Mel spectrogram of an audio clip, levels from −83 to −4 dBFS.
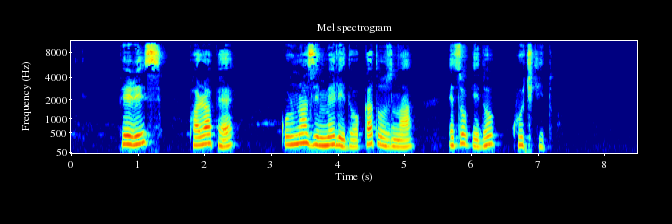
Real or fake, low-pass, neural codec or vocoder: real; 9.9 kHz; none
